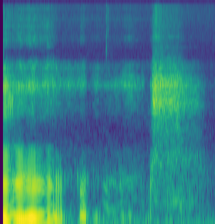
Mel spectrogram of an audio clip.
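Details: Sleeping Pomeranian snoring indoors: a loud, low, harmonic snore in the first second, then a short grunt and soft breathy exhales.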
